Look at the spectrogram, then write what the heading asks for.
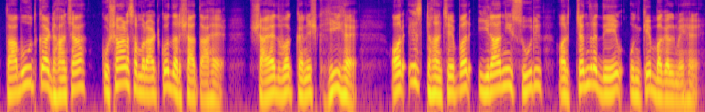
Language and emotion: Hindi, neutral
